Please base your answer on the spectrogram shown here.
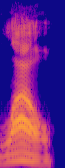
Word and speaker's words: Lowe: about this last night Josh Lowe who's on the IL he pronounces his last name Lowe Brandon Laos pronounces his last name Lau spelled the same way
